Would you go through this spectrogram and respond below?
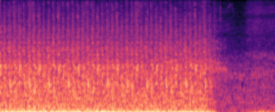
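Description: Tractor engine idling in a farming video game mod, a steady low rumble with a constant pulsing texture that holds evenly and then cuts off abruptly near the end, leaving brief quiet and a faint bump.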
